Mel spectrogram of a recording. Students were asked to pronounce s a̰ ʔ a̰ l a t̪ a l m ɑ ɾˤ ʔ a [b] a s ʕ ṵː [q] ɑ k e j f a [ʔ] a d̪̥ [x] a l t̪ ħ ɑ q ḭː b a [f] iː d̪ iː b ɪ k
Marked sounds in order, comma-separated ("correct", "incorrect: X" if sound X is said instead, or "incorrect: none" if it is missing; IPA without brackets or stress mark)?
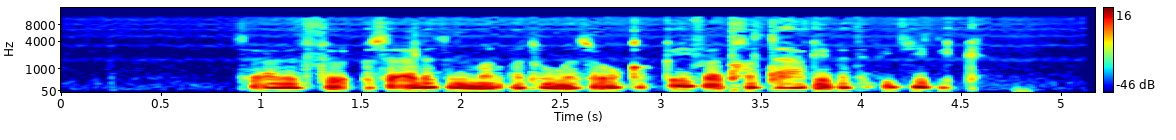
incorrect: m, correct, correct, correct, correct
